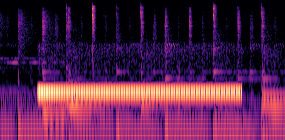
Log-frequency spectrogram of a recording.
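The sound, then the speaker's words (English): A single sustained electronic telephone ring tone holds steady for about two seconds, clear, over a soft rhythmic low beat, with no one speaking. “The phone's going to ring again.”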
